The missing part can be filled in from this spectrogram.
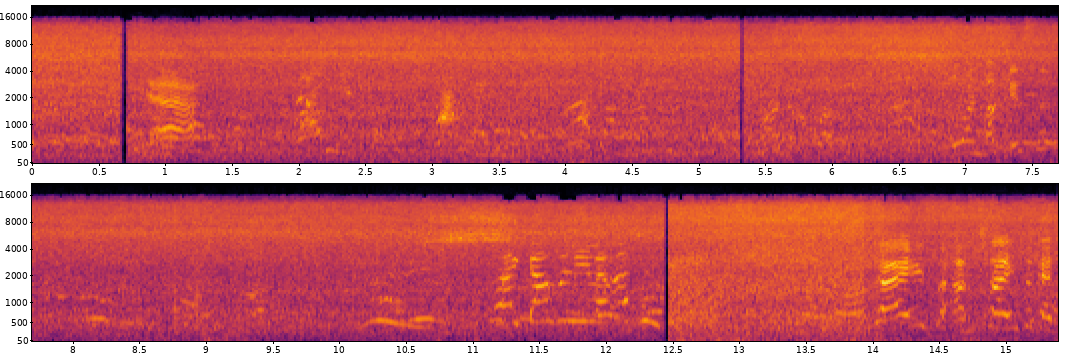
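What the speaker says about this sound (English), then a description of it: "we're finally at the waterfall" A waterfall in Panama rushes steadily nearby while people talk and call out over the constant splashing roar.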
